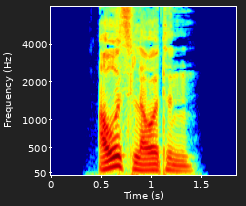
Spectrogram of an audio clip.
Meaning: dative plural of Auslaut
- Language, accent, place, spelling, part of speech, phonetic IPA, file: German, Germany, Berlin, Auslauten, noun, [ˈaʊ̯sˌlaʊ̯tn̩], De-Auslauten.ogg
